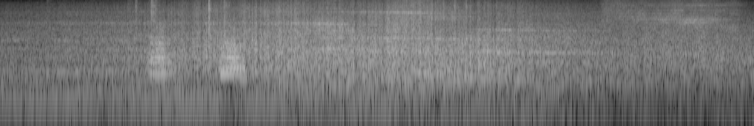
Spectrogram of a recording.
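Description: Norfolk Southern freight train passing close by. The lead diesel locomotive's horn gives two short blasts about a second and a half in, then the locomotives and a string of autorack cars go by in a loud rush of engine and wheel noise that gradually fades.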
